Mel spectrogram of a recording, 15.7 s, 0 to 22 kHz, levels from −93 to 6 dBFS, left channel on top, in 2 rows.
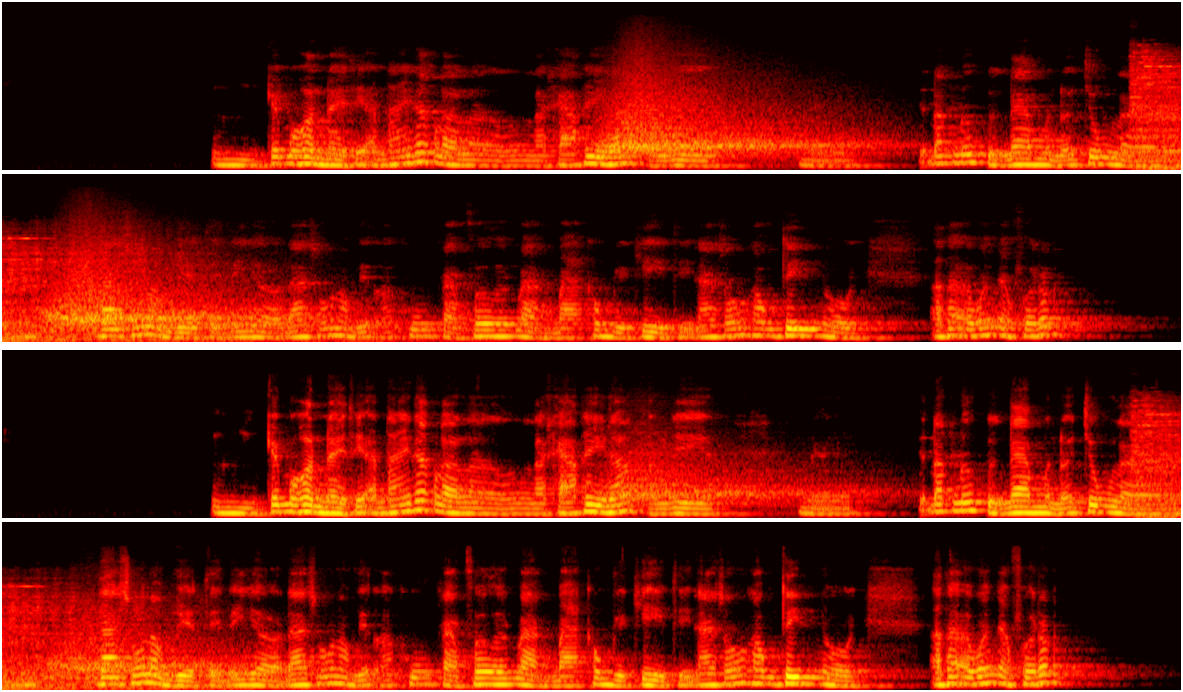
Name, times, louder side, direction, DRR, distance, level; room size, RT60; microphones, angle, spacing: voice 1, 1.4-4.8 5.3-5.7 6.1-8.1 8.5-13.7 14.1-14.9, right 3 dB, 65° right, 11 dB, 0.5 m, -30 dB
sound 1, 3.9-6.0 8.1-10.2, left 6 dB, 70° left, 0.4 m, -38 dB
sound 2, 7.5-12.6, left 1 dB, 25° left, 1.3 m, -43 dB
13.0 x 4.8 x 2.5 m, 0.94 s
head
